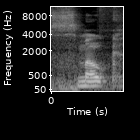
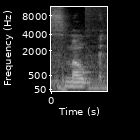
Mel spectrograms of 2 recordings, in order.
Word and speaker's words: SMOK: Soooo today we got the ultimate smok vapes, smoke, some people are telling me it's pronounced smoke I heard a lot of people say smok a lot of vape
